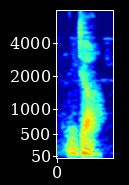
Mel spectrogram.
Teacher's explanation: তার বরাবর উপরে তালের সংজ্ঞা লাগায়ে জিম ইয়া উচ্চারিত হয় তাহলে জিম জবর জা জিহ্বার মাঝখান থেকে আসছে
